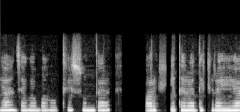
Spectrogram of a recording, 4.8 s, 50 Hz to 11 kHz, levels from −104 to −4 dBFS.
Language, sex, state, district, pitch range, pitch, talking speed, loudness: Hindi, female, Bihar, East Champaran, 230-240 Hz, 235 Hz, 135 wpm, -14 LUFS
